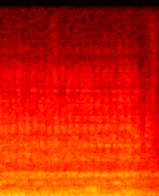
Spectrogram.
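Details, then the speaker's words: First-generation Honda Beat FI, kick-started: busy, clattery idle with a fast light ticking; loose valve clearance suspected, and the valves are to be adjusted. "Biasanya, suara itu, eh, suara itu biasanya berasal dari sana."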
